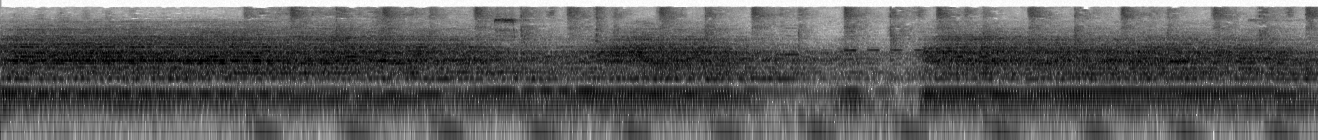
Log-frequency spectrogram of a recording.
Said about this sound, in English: Well, a long time ago, trains were powered by steam engines that had distinct sounding steam whistles instead of horns.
